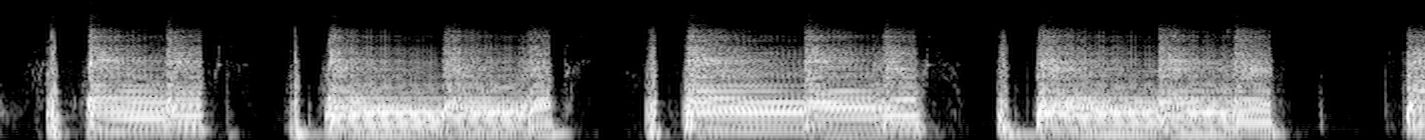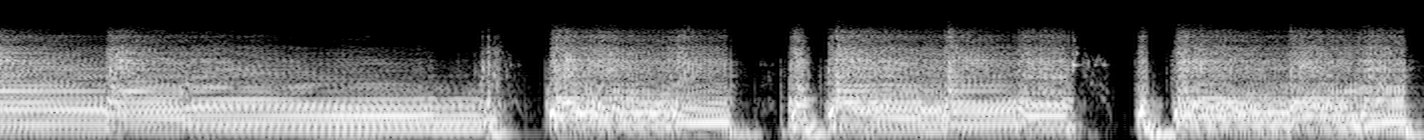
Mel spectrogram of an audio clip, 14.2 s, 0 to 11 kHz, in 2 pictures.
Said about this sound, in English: And then the classic Nobles, which I've been using for 25 years. I mean, let's hear that thing. Yeah, I mean, that's the classic. I mean, that's my all-time favorite overdrive pedal. Here's no verb. This is just dry, right?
